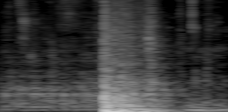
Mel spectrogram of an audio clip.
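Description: Rinsed clams poured into a sieve in a home kitchen, a short splashing gush of water that lands with a dull thump and then trickles off briefly, close by and alone.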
